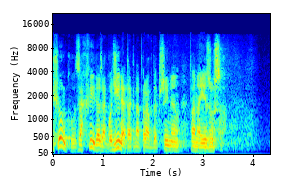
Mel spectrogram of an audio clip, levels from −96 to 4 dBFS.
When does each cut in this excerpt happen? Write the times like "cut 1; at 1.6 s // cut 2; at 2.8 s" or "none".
none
